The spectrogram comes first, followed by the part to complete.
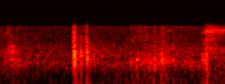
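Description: Close handling sounds of small plastic meters and sample gear: light taps and rustles, with one sharp double click about three-quarters of a second in.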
